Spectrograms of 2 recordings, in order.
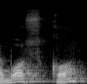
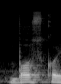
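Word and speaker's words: βόσκω: Básicamente la palabra en griego se pronunciaría bosco, con B grande, bosco y con K, y como ya dije,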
